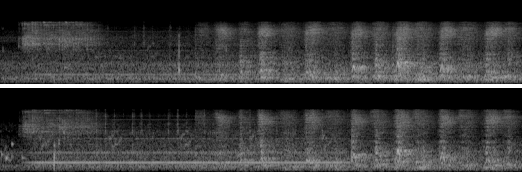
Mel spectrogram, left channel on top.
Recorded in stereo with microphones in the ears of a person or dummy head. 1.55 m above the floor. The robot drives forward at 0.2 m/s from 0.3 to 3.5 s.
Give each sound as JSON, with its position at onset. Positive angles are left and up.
{"t": 0.2, "sound": "keys jangling", "side_deg": 60, "distance_m": 1.8}
{"t": 1.9, "sound": "sawing", "side_deg": 10, "distance_m": 1.3}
